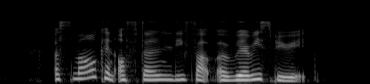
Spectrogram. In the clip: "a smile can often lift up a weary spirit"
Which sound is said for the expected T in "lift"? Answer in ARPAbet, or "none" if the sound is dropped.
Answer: none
